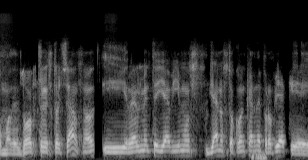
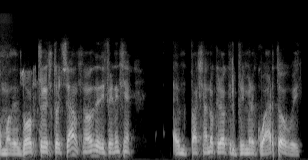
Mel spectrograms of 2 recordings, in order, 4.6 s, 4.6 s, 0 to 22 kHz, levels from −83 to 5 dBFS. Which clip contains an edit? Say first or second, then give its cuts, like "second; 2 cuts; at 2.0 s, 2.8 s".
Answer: first; 1 cut; at 1.4 s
